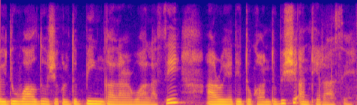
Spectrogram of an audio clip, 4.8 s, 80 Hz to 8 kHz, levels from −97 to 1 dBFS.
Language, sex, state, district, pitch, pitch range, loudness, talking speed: Nagamese, female, Nagaland, Dimapur, 175 Hz, 170-190 Hz, -15 LUFS, 215 wpm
